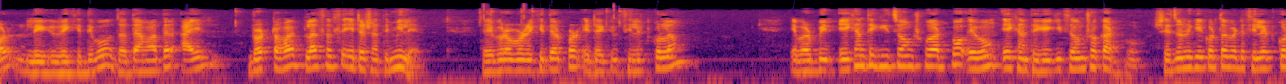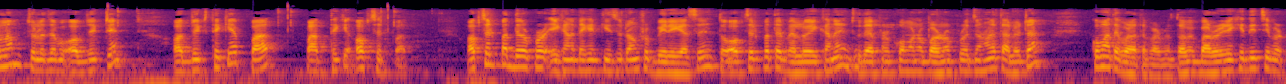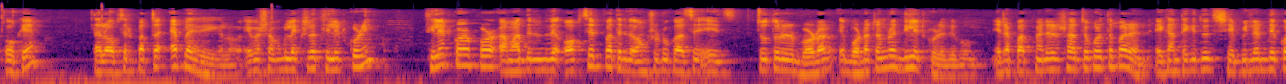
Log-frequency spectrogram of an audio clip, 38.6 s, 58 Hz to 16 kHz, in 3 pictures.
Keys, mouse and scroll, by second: 22.1 Down, 22.3 Down, 22.7 Up, 22.8 Up.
